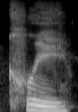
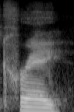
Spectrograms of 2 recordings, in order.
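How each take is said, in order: First: The name ends with an 'ee' vowel. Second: The name ends with an 'ay' vowel. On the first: The speaker calls it right. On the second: The speaker calls it wrong. "everybody says Cray if they see that"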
